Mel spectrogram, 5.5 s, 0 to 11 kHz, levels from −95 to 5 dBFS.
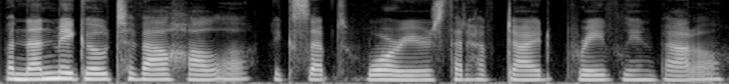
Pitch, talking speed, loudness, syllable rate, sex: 195 Hz, 155 wpm, -18 LUFS, 4.0 syllables/s, female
